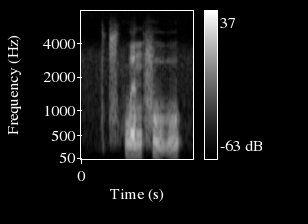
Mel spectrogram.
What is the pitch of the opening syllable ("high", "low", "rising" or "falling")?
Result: rising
